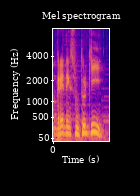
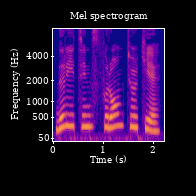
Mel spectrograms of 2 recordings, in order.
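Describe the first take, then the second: First: It is read in his normal voice. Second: It is read in a put-on Turkish accent.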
